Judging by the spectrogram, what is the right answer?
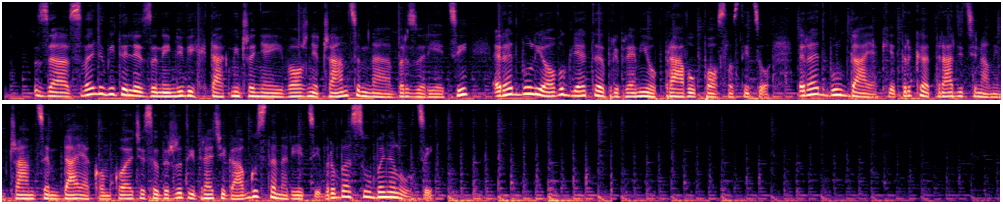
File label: Bosnian (BH) VO for Sport event; Redbull Dajak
